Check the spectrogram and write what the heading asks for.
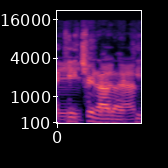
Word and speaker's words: Kaytranada: Like shout out to uh K Tran. Was it? – Yeah, Kaytranada. K Tranada.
